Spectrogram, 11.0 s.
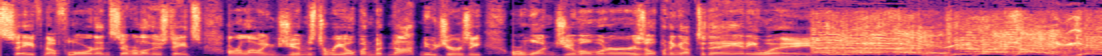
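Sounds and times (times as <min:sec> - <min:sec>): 
speech: 0:00.1 - 0:09.6
crowd cheering outside a gym: 0:08.1 - 0:11.0.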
